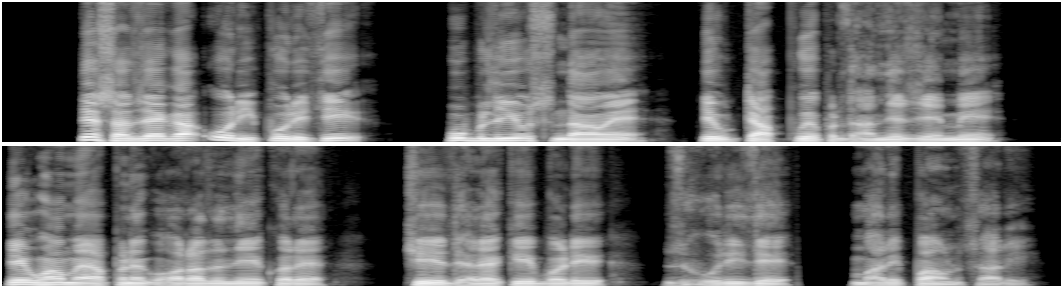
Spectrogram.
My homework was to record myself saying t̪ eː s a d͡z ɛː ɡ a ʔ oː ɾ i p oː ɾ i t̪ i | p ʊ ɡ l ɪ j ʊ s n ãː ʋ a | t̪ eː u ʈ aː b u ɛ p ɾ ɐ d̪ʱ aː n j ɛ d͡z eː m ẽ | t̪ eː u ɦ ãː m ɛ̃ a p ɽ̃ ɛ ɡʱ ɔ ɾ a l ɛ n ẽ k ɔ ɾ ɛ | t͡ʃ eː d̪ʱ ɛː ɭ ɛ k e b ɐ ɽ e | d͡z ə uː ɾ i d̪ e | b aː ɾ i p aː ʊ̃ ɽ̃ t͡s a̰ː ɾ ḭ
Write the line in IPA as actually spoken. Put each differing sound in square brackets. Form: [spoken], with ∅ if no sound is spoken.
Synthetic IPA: t̪ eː s a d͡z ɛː ɡ a ʔ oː ɾ i p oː ɾ i t̪ i | p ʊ [b] l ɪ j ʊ s n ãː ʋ [ɛ] | t̪ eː u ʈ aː [p] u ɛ p ɾ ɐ d̪ʱ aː n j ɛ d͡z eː m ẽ | t̪ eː u ɦ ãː m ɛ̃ a p ɽ̃ ɛ ɡʱ ɔ ɾ a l ɛ n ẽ k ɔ ɾ ɛ | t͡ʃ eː d̪ʱ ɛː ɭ ɛ k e b ɐ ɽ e | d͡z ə uː ɾ i d̪ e | [m] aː ɾ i p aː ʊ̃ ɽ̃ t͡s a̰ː ɾ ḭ

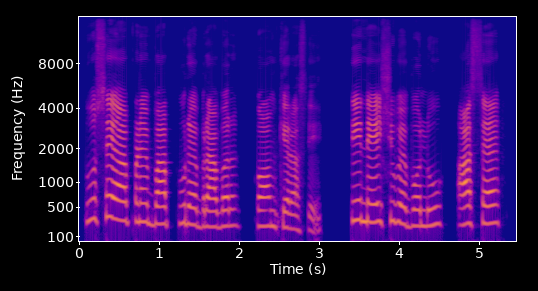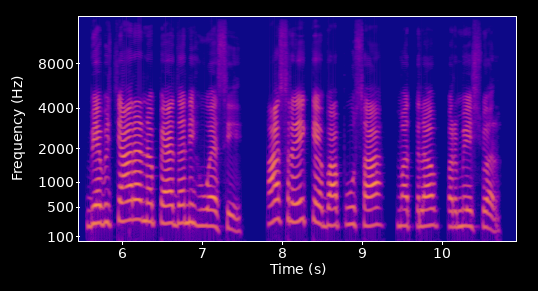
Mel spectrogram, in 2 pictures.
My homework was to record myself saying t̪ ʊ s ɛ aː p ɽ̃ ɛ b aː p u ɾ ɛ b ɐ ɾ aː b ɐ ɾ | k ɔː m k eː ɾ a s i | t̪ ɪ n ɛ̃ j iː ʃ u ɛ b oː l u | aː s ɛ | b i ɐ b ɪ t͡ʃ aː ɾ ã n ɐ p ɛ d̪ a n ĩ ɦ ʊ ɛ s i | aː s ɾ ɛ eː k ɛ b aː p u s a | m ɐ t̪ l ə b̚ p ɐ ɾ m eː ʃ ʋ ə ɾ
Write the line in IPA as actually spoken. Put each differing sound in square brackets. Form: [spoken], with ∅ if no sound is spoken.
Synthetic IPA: t̪ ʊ s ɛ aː p ɽ̃ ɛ b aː p u ɾ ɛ b ɐ ɾ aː b [ə] ɾ | k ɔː m k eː ɾ a s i | t̪ ɪ n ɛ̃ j iː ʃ u ɛ b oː l u | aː s ɛ | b [j] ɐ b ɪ t͡ʃ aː ɾ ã n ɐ p [ɛː] d̪ a n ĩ ɦ ʊ ɛ s i | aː s ɾ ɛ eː k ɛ b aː p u s a | m ɐ t̪ l ə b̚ p ɐ ɾ m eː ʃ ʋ ə ɾ

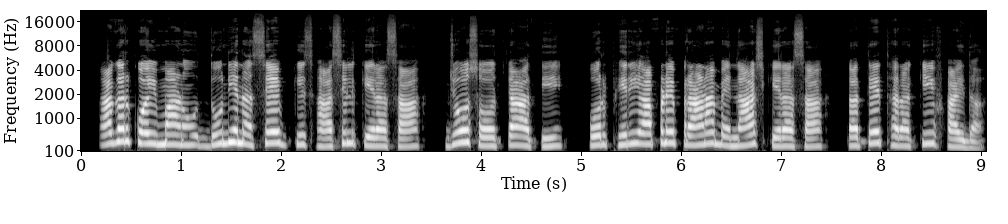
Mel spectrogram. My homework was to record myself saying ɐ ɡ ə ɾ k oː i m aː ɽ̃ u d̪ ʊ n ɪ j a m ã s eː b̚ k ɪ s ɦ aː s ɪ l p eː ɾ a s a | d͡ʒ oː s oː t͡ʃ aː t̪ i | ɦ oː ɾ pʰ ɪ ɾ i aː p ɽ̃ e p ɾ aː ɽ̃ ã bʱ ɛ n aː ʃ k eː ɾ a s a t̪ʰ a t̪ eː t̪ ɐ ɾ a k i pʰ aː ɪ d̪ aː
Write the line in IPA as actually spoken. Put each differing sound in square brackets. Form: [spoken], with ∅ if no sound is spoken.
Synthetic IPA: ɐ ɡ ə ɾ k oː i m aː ɽ̃ u d̪ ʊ n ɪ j a [n] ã s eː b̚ k ɪ s ɦ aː s ɪ l [k] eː ɾ a s a | d͡ʒ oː s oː t͡ʃ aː t̪ i | ɦ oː ɾ pʰ ɪ ɾ i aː p ɽ̃ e p ɾ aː ɽ̃ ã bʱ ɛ n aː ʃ k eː ɾ a s a [t̪] a t̪ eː [t̪ʰ] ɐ ɾ a k i pʰ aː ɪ d̪ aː

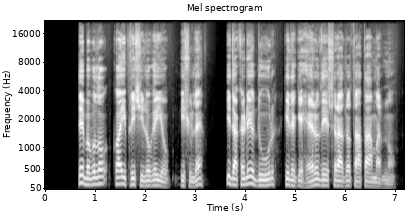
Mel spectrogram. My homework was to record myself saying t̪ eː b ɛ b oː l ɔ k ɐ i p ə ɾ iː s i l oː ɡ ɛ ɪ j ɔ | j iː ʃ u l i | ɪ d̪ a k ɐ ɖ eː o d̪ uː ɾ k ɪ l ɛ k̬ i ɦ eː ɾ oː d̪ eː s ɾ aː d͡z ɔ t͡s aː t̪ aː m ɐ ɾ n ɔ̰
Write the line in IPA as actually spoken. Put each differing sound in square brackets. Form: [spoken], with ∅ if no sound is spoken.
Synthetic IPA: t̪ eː b ɛ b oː l ɔ k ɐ i [pʰ] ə ɾ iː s i l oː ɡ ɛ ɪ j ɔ | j iː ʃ u l [ɛ] | ɪ d̪ a k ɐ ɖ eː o d̪ uː ɾ k ɪ l ɛ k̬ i ɦ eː ɾ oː d̪ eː s ɾ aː d͡z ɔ t͡s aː t̪ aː m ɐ ɾ n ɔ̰

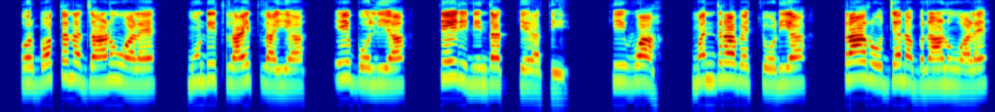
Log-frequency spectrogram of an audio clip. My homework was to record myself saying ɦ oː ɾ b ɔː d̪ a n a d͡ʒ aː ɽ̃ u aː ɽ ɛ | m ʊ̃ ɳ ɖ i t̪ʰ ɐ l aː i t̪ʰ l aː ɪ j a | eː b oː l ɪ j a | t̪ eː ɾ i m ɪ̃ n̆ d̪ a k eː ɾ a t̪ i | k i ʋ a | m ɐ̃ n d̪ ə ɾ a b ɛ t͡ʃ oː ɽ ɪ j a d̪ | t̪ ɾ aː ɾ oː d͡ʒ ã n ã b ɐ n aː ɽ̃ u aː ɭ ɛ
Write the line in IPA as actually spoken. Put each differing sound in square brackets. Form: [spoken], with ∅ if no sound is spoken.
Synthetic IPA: ɦ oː ɾ b ɔː [t̪] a n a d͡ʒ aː ɽ̃ u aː [ɭ] ɛ | m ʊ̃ ɳ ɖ i t̪ʰ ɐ l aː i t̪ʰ l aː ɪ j a | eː b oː l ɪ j a | t̪ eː ɾ i [n] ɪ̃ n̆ d̪ a k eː ɾ a t̪ i | k i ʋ a | m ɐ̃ n d̪ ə ɾ a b ɛ t͡ʃ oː ɽ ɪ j a [∅] | t̪ ɾ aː ɾ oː d͡ʒ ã n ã b ɐ n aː ɽ̃ u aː ɭ ɛ

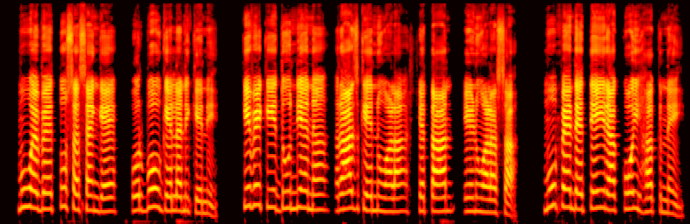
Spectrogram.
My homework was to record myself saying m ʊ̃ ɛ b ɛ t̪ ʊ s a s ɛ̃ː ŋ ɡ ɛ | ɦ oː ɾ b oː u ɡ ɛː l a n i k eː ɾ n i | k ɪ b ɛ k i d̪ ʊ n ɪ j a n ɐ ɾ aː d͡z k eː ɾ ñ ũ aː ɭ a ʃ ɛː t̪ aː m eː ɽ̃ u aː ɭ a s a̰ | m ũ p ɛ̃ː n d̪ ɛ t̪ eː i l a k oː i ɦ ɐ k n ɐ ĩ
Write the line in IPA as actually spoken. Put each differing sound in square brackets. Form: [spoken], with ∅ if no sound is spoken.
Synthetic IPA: m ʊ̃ ɛ b ɛ t̪ ʊ s a s ɛ̃ː ŋ ɡ ɛ | ɦ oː ɾ b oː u ɡ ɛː l a n i k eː ɾ n i | k ɪ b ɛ k i d̪ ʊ n ɪ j a n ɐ ɾ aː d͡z k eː ɾ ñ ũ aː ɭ a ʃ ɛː t̪ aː [n] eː ɽ̃ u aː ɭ a s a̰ | m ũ p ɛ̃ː n d̪ ɛ t̪ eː i [ɾ] a k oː i ɦ ɐ k n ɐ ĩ

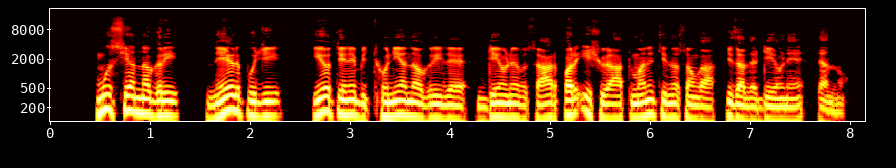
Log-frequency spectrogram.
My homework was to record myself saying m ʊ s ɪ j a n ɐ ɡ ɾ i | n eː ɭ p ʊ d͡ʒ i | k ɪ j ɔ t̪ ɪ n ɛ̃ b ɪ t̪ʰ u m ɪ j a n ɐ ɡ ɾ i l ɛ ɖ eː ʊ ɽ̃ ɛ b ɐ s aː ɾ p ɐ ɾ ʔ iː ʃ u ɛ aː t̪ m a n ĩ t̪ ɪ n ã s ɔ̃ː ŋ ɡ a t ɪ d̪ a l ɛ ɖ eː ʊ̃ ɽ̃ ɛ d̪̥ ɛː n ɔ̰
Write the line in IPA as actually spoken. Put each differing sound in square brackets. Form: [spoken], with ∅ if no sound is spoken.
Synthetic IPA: m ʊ s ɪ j a n ɐ ɡ ɾ i | n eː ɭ p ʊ d͡ʒ i | k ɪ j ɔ t̪ ɪ n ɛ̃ b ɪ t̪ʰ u [n] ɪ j a n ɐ ɡ ɾ i l ɛ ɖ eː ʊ ɽ̃ ɛ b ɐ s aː ɾ p ɐ ɾ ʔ iː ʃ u ɛ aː t̪ m a n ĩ t̪ ɪ n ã s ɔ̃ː ŋ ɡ a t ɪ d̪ a l ɛ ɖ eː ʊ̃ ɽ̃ ɛ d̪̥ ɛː n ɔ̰

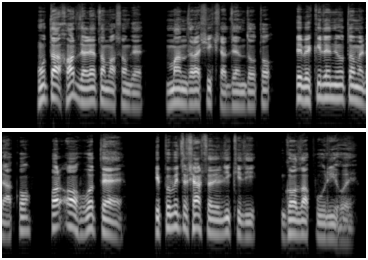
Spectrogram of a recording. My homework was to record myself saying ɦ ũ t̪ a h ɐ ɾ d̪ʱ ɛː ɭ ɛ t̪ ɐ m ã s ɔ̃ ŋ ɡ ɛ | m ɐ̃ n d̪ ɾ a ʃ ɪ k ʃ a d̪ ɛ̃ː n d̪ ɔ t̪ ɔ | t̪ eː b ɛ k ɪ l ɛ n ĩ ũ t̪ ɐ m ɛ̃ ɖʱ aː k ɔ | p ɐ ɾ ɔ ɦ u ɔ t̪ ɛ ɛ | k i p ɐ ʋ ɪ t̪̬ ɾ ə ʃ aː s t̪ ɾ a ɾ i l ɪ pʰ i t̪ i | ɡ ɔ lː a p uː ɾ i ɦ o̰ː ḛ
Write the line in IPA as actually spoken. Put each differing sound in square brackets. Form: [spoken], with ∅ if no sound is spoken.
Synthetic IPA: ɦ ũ t̪ a h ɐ ɾ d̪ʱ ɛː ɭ ɛ t̪ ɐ m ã s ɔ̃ ŋ ɡ ɛ | m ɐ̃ n d̪ ɾ a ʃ ɪ k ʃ a d̪ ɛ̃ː n d̪ ɔ t̪ ɔ | t̪ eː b ɛ k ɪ l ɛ n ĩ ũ t̪ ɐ m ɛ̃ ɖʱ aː k ɔ | p ɐ ɾ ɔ ɦ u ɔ t̪ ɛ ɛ | k i p ɐ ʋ ɪ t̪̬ ɾ ə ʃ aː s t̪ ɾ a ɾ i l ɪ [kʰ] i [d̪] i | ɡ ɔ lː a p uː ɾ i ɦ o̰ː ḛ

